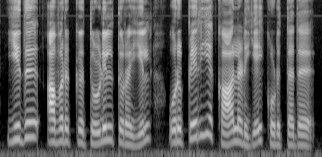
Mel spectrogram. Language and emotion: Tamil, neutral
